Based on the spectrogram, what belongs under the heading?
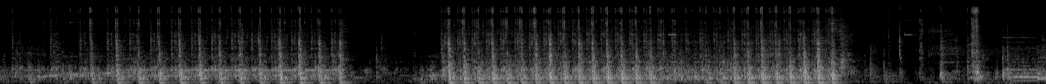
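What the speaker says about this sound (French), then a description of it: "je vais juste allonger mon point, hop, à 3 mm et je vais refaire juste une couture ici" Domestic sewing machine stitching a seam on a fabric drawstring bag with a lengthened 3 mm stitch: a loud, fast mechanical chatter in two long runs, a short pause between them, then a brief stop with light handling.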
